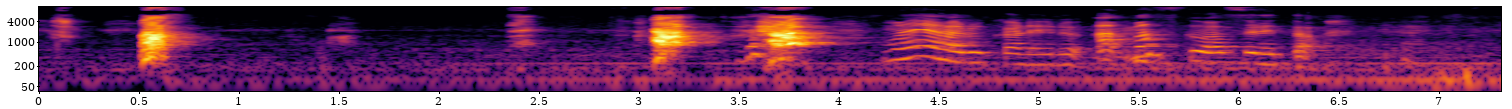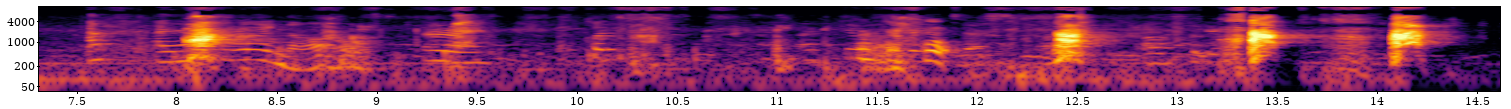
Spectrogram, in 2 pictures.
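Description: A Maltese gives sharp, high yappy barks in scattered bursts, angry at its owner, while a person talks.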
